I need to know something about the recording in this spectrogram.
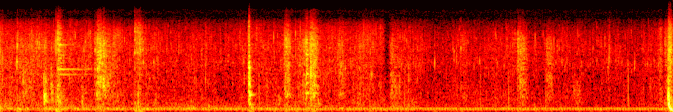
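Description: Low steady hum of an old film soundtrack, with a few brief scratchy noises and a sharp click a little under four seconds in.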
